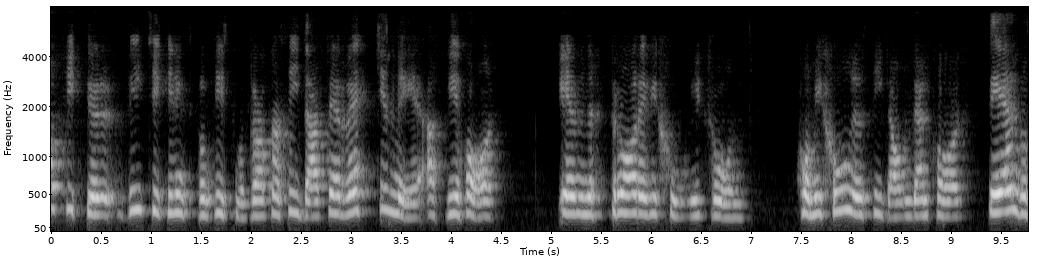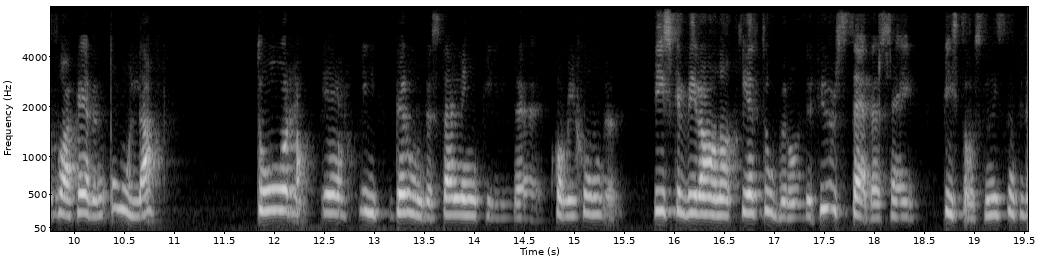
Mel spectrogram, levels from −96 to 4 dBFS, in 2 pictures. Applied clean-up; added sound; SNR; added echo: neural mask model DeepFilterNet 3.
